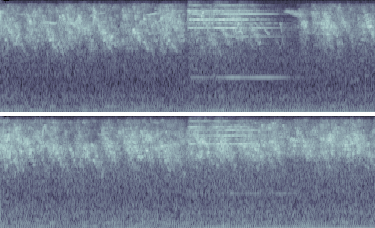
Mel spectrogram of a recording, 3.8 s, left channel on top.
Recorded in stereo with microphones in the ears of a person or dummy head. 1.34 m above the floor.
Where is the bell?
30° left (ahead or behind), 3.5 m.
